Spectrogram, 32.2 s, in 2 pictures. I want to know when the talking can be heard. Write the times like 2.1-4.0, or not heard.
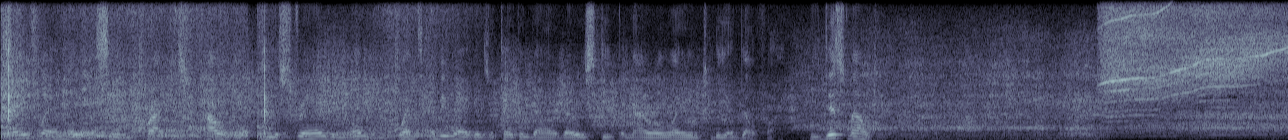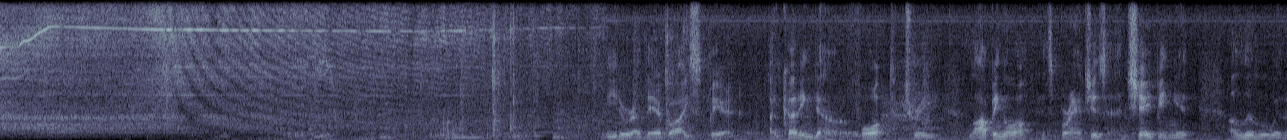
0.0-11.1, 23.6-32.1.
